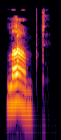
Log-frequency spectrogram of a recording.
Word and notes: lumped: British English

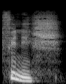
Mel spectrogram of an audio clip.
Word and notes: finnish: British English

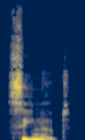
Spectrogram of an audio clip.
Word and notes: c-note: British English

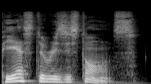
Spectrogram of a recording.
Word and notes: piece de resistance: British English

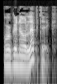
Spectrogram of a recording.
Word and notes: organoleptic: British English

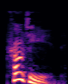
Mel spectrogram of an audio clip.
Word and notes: proteid: British English

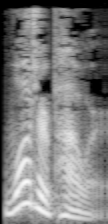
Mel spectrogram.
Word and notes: waterpower: British English

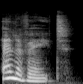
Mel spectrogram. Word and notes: elevate: British English

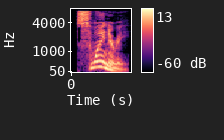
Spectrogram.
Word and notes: swinery: British English

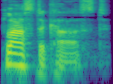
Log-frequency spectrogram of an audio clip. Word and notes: plaster cast: British English

